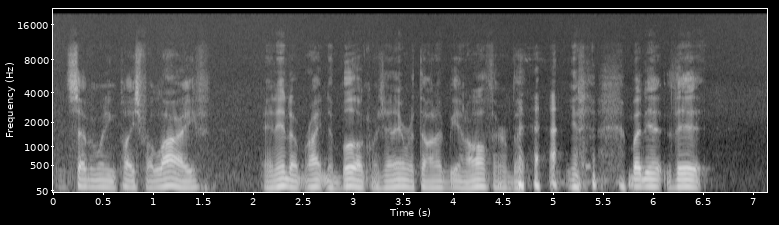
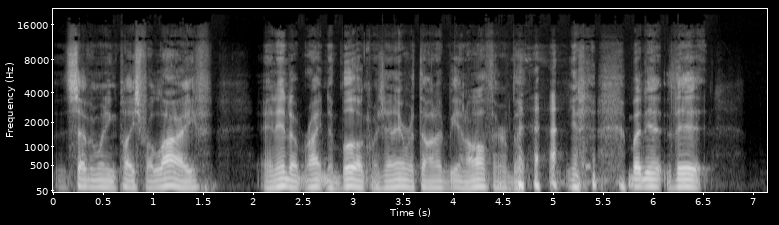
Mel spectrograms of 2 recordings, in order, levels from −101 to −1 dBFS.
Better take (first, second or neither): second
